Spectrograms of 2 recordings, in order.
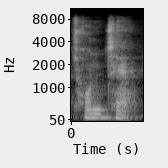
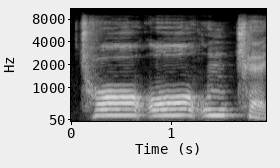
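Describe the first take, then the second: First: The first syllable is said short and compact. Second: The first syllable is drawn out into two.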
